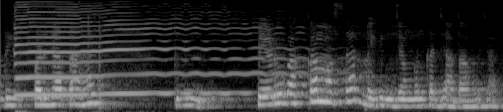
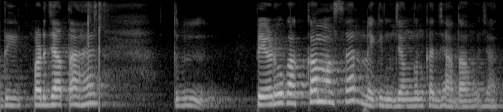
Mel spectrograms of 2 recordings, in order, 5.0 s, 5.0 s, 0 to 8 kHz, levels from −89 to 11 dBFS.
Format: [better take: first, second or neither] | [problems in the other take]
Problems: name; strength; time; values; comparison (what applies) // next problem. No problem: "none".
second | background sound (Wind instrument, woodwind instrument); 8 dB below the speech // room echo; dies away in 0.4 s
